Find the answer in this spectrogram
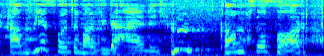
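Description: A woman's voice: a little high, very animated, normal speed, a bit bright, a little hiss or hum. A woman playing a cheeky talking pocket computer in a German radio play, flowery, ironic and mock-formal. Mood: officious, flowery.

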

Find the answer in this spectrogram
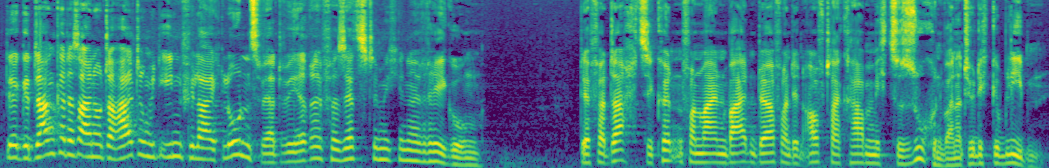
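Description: A man's voice: mid-range voice, animated, fairly quick, close to an everyday voice. An actor playing a wary, greying Japanese man in hiding abroad, confiding in a formal, insistent way in a radio play monologue. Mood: agitated, cautious. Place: studio radio production.

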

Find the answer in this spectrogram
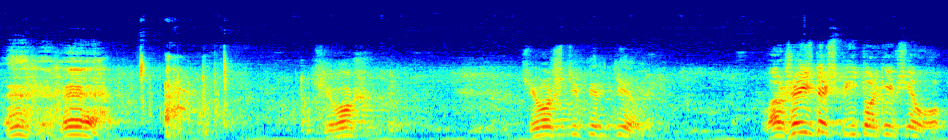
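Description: A man's voice: sits high, animated, slow pace, long pauses, bright, forceful tone, heavily acted. Echoey, blunt flophouse man. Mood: blunt, practical. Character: gruff, practical male flophouse dweller, matter-of-fact. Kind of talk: naturalistic stage acting, 1950s Soviet theatre. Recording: muffled, noisy, echoey theatre recording.

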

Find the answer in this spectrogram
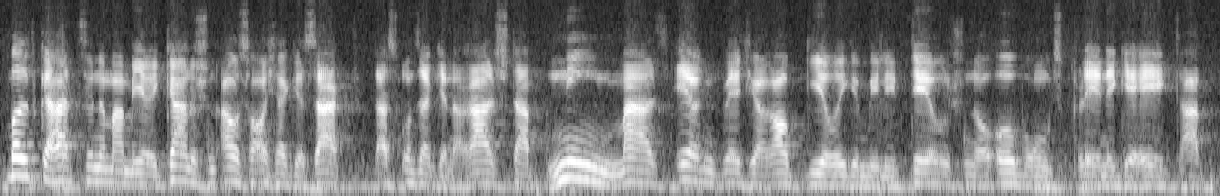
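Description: An actor playing an earnest, self-righteous German nationalist, declamatory, in a 1940s radio play. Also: male voice, medium pitch, moderate pace, gravelly, hardly any pauses, sharp tone. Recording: faint hiss, old 1940s radio recording.

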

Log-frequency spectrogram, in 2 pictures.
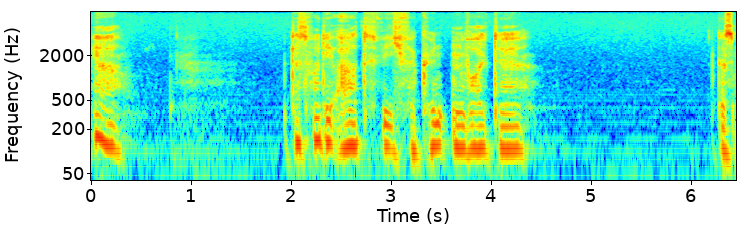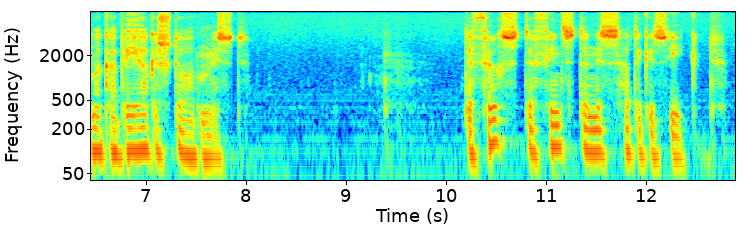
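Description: An actor playing an anguished, philosophical writer-narrator in a literary radio drama, halting and searching, slipping at times toward a whisper. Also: male voice, on the low side, mellow, a little hiss or hum. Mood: haunted, awed. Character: brooding male writer-narrator, anguished, philosophical, mourning his heroine.

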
